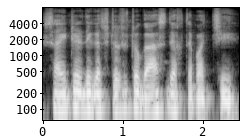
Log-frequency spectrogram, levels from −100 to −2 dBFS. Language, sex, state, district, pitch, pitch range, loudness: Bengali, male, Assam, Hailakandi, 95 Hz, 80-100 Hz, -16 LUFS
